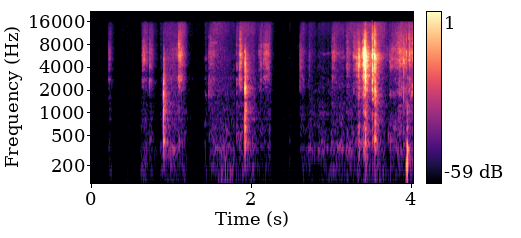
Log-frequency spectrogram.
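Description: An index card being folded in half and creased by hand: a few faint, short paper crinkles and taps, with a small cluster of them near the end.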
